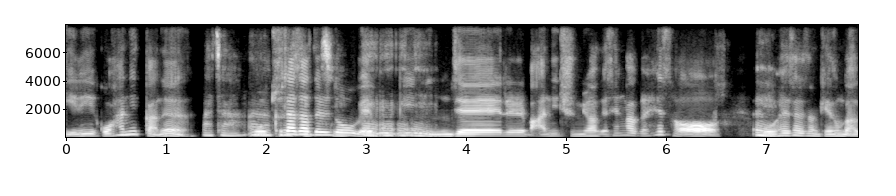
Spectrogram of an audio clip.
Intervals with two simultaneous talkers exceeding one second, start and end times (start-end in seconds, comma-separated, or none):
1.9-3.8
